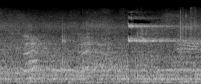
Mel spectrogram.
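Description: A referee's whistle blown once, a short steady blast of about half a second midway through, over the chatter of a crowd in a gym hall. In volleyball this whistle signals the server to serve.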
